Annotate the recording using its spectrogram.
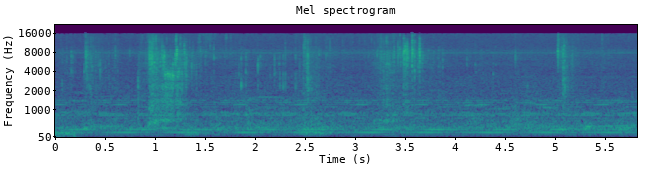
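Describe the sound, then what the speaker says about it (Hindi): Grated onion squeezed by hand over a bowl, giving wet squelching and water dribbling out in a few short bursts against a steady low kitchen hum. "कद्दूकश की हुई प्याज अपने हाथों में लेंगे और दबा कर इसका जो एक्स्ट्रा पानी है वो निकाल देंगे"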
